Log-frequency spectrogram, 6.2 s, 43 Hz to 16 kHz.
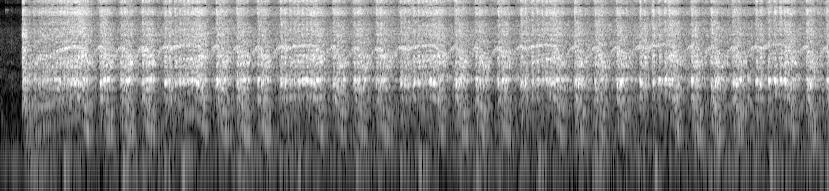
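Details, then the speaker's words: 2008 Dodge Ram 3500 6.7 Cummins diesel, after running rough with an unknown noise, won't restart; steady rhythmic cranking about one pulse per second that never catches, owner suspects dead batteries. "Okay. Well, now it's not wanting to start. I wonder if I killed the batteries."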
